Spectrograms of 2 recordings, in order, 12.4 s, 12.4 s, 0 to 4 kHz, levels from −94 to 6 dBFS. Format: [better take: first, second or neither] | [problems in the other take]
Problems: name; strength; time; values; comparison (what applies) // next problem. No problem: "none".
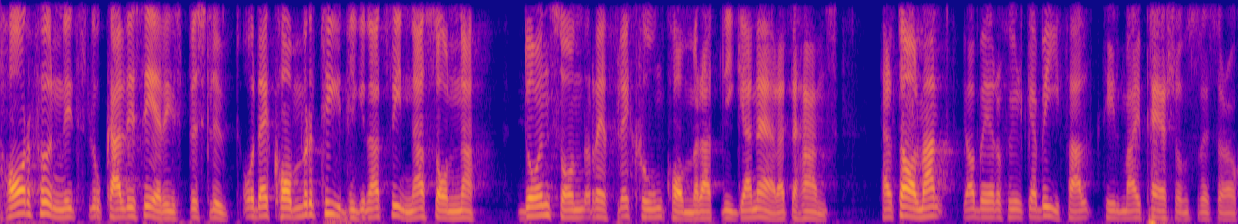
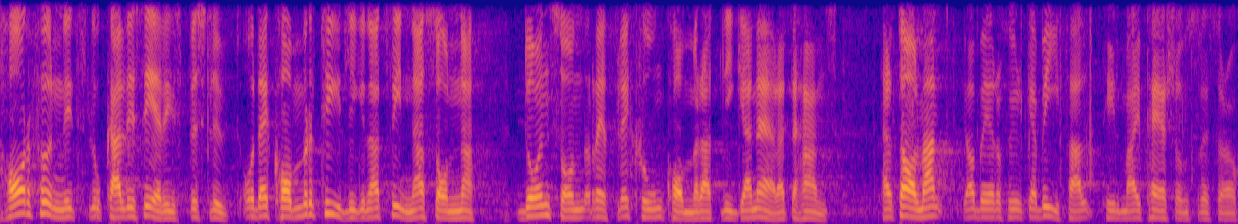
second | noise reduction (neural mask model DeepFilterNet 3)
